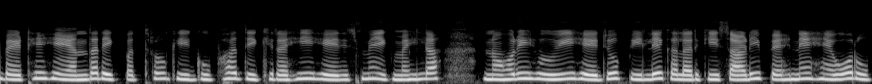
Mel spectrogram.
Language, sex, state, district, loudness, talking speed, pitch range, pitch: Hindi, female, Haryana, Charkhi Dadri, -12 LUFS, 165 wpm, 225-260 Hz, 235 Hz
